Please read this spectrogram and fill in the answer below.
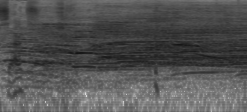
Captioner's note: audience boos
